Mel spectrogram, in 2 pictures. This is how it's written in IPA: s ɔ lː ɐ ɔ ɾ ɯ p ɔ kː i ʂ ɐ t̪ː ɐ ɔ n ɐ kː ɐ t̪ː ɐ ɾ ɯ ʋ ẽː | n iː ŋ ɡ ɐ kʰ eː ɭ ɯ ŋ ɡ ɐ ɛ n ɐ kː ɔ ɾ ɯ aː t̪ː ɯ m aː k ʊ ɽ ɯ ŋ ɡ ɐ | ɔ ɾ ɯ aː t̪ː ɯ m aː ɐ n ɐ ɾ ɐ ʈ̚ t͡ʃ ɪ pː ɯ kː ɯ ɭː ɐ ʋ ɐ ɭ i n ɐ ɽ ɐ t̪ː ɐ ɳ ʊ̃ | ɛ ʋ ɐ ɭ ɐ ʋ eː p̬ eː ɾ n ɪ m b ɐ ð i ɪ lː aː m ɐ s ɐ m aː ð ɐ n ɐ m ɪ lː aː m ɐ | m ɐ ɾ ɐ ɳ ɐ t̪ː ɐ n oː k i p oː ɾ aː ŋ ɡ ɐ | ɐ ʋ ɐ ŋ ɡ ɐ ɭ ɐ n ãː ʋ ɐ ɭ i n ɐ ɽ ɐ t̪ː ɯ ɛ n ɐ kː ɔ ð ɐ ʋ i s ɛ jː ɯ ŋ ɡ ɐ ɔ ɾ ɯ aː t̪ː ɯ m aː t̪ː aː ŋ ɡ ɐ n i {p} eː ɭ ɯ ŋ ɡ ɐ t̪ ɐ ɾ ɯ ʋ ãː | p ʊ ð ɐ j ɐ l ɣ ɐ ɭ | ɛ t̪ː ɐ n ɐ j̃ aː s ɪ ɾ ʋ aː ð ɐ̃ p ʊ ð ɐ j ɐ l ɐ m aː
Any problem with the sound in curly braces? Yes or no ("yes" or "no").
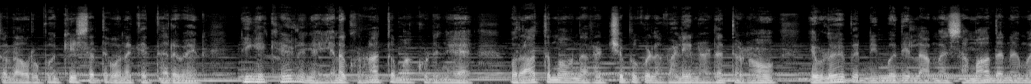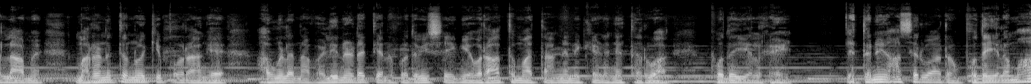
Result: yes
